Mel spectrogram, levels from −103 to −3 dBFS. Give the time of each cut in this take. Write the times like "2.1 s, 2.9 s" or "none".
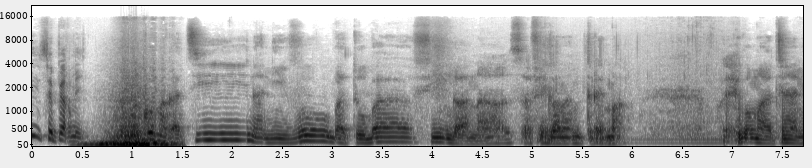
1.0 s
